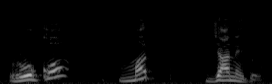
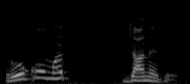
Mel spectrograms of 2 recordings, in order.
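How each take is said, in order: First: "रोको", "मत", "जाने दो" set apart by pauses; pauses splitting phrase. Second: Group "रोको मत", stop, then let "जाने दो" fall; pause after मत. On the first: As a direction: stop after "रोको", then "मत", pause, falling "जाने दो". ("रोको" पर उठता सुर, फिर "मत" और "जाने दो" अलग-अलग रुककर) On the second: ("रोको मत" ऊँचे सुर में साथ, रुककर "जाने दो" नीचे) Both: Shown as a demonstration. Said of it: "अलग-अलग तरीके से इस वाक्य को कहता हूं".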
